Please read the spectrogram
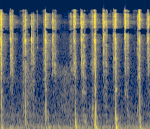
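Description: Ashley Craig Art Deco thinning scissors with a ball-bearing pivot screw, worked open and shut in the air: a quick run of about a dozen light metallic snips, roughly six a second. The action is very smooth.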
